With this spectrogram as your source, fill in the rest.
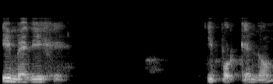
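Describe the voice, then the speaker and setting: A man at a very slow pace with lively intonation. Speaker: church speaker giving testimony, former baseball player. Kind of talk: testimony.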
